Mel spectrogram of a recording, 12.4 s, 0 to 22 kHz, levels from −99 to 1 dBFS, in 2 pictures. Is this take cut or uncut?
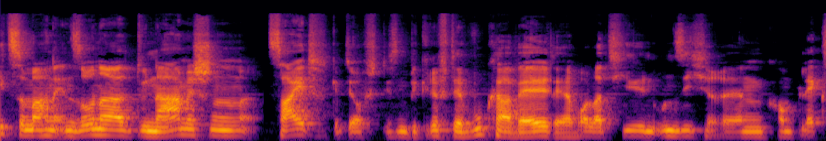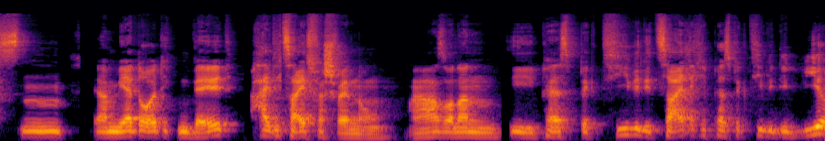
cut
